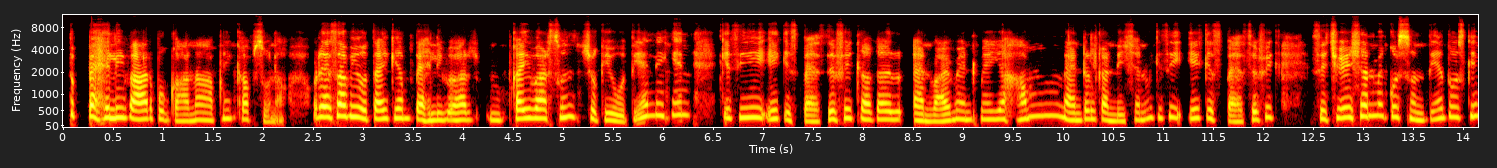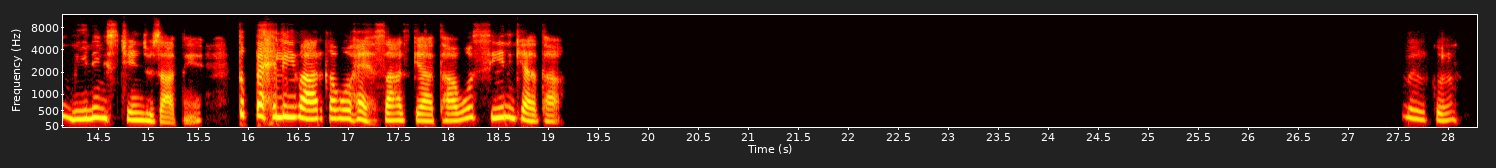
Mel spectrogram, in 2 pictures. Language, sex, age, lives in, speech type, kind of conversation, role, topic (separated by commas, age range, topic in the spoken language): Hindi, female, 20-24, India, conversation, podcast, host, Kya kabhi kisi gaane se tumhari koi bahut strong personal yaad judi hai?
